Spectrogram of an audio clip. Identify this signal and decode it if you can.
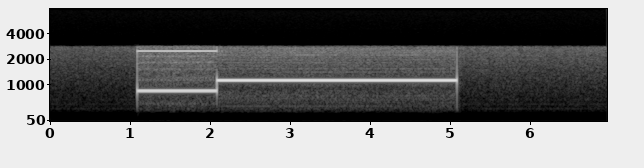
Two-tone page, heard as a one-second tone, then a three-second tone, about 830 then 1120 Hz. It is heard from 1.1 to 5.1 s.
